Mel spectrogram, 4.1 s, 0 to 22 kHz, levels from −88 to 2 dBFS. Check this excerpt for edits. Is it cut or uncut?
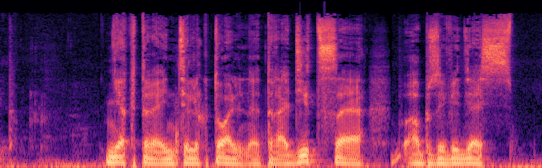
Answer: uncut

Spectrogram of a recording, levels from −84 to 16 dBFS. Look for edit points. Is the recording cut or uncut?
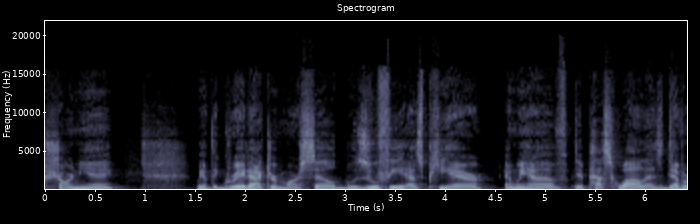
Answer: cut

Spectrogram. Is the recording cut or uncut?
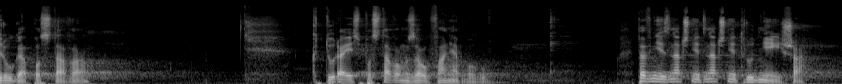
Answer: cut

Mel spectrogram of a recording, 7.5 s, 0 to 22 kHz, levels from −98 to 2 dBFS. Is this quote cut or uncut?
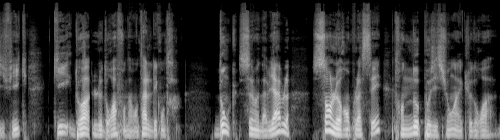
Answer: cut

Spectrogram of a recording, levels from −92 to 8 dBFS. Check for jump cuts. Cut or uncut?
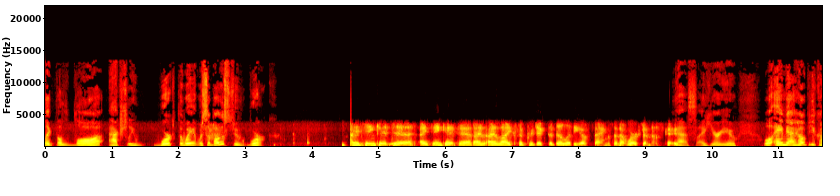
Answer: uncut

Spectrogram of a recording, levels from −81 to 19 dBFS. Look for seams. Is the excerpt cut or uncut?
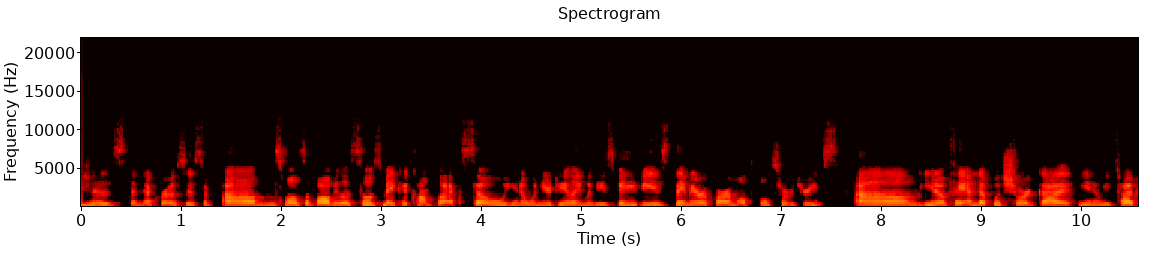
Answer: cut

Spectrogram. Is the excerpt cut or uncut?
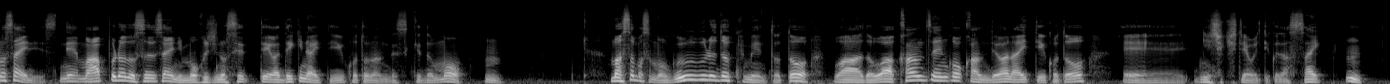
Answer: uncut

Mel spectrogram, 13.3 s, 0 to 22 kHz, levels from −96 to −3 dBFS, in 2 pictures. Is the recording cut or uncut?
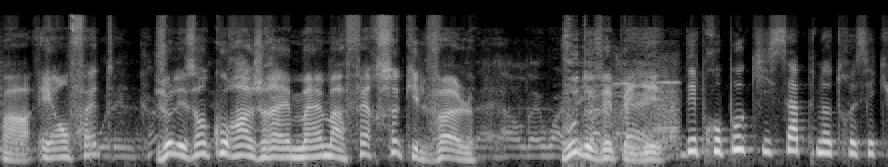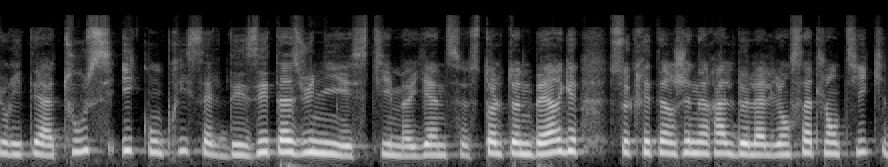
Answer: uncut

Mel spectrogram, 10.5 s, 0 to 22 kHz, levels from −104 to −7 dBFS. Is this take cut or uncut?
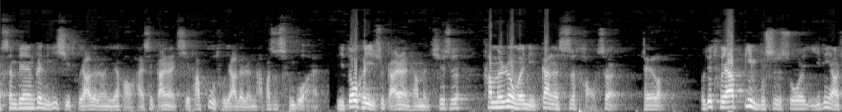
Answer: cut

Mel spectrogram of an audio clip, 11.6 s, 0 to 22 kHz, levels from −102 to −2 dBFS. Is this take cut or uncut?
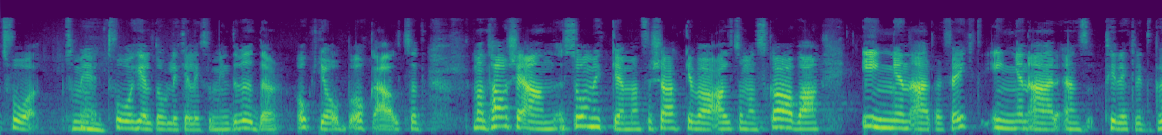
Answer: uncut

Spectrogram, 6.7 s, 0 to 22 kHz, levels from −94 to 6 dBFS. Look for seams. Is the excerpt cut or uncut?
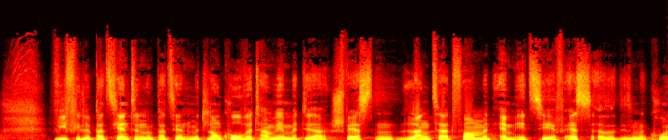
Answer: uncut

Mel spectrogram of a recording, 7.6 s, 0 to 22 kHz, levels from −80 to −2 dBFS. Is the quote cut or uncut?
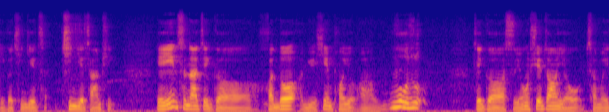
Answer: uncut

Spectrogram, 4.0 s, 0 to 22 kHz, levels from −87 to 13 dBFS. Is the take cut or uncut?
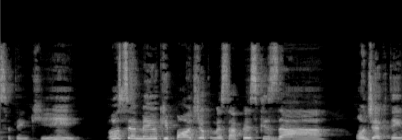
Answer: uncut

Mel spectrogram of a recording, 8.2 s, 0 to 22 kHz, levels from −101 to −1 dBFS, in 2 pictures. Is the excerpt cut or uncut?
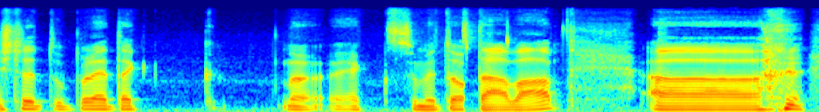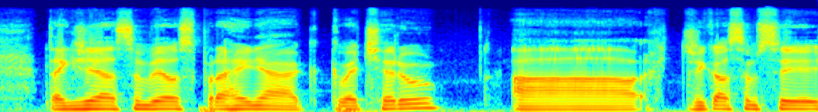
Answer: cut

